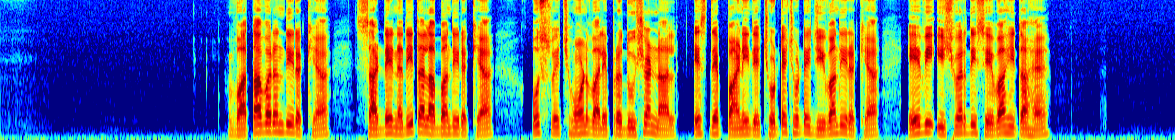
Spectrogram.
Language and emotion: Punjabi, neutral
